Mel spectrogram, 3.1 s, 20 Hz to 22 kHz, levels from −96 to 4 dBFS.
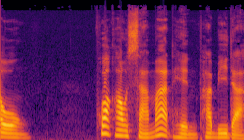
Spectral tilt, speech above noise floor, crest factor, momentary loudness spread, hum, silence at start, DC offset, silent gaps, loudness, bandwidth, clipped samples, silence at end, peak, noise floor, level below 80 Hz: -4.5 dB/octave; 39 dB; 16 dB; 8 LU; none; 0 s; under 0.1%; none; -15 LUFS; 19 kHz; 0.1%; 0 s; 0 dBFS; -53 dBFS; -48 dBFS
